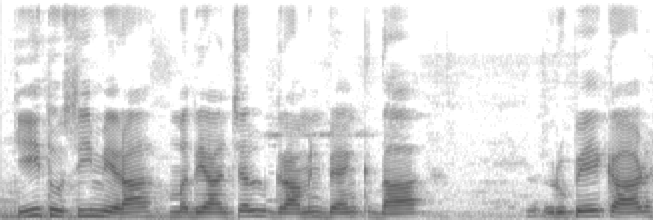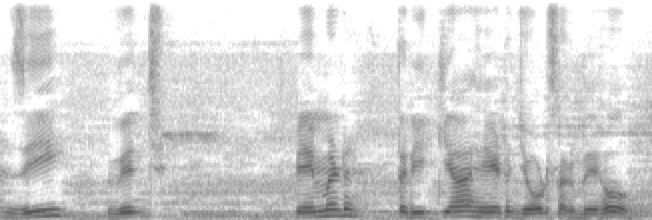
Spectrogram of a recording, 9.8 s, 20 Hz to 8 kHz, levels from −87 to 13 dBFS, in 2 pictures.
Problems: none marked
